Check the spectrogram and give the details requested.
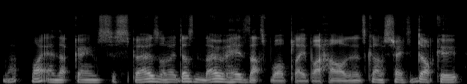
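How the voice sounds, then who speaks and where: A young man hosting a live football watchalong, giving casual play-by-play with frequent restarts and getting excited at big chances. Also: fairly low pitch, fairly quick. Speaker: watchalong host.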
